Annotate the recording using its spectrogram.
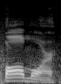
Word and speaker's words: Baltimore: And then there's Baltimore. – How would you pronounce the biggest city in Maryland? – Baltimore, right? – Balmore. There's no... – Balmore? – The T is silent.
